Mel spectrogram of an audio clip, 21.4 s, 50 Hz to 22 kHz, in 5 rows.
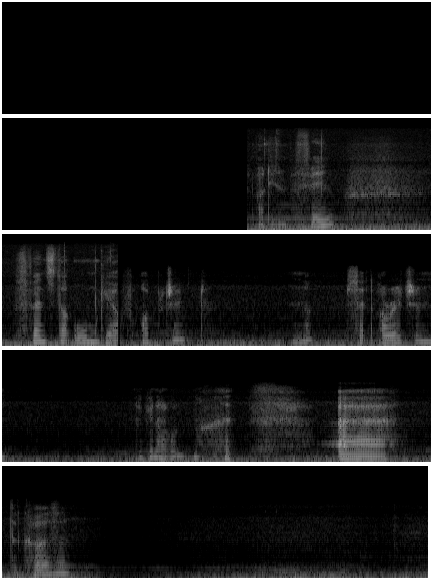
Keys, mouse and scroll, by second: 3.5-21.4 drag.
